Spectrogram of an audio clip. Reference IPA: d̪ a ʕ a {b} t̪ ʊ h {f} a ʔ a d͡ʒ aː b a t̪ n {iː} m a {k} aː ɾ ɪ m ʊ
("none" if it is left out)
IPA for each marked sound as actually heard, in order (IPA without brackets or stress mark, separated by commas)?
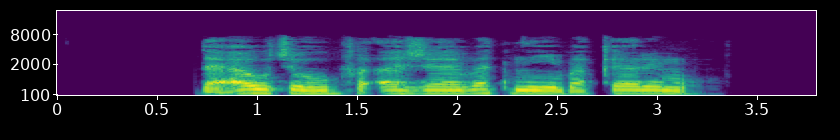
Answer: w, f, iː, k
